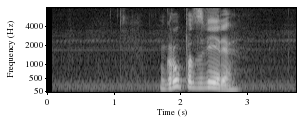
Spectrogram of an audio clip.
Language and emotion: Russian, neutral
